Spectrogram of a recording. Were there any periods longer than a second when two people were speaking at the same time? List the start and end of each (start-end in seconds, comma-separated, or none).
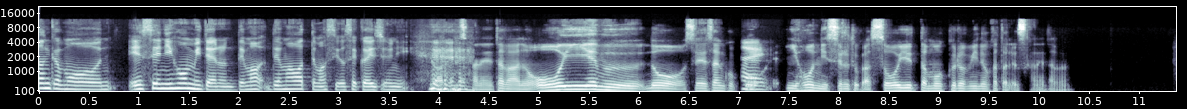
none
